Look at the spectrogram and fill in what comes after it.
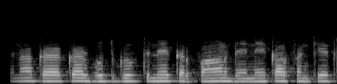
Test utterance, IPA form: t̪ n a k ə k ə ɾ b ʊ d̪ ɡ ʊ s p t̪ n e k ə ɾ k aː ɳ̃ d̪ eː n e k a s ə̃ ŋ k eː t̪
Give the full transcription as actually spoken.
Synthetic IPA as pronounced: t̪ n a k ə k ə ɾ b ʊ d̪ ɡ ʊ p t̪ n e k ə ɾ p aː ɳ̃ d̪ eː n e k a s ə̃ ŋ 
